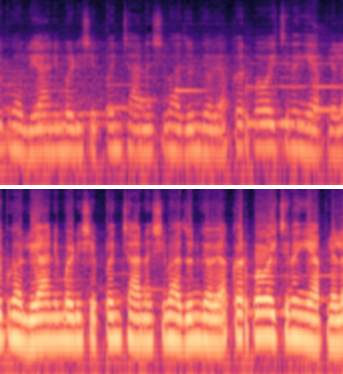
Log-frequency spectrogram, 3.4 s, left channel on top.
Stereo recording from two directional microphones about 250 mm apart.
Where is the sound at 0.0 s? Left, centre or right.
Right.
